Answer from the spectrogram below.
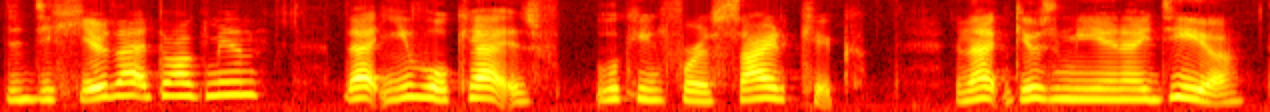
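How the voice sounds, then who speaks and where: A woman's voice: fairly high pitch, moderate pace, no room sound, close to an everyday voice. A woman voicing a bossy male police chief who gives commanding, scheming orders in a read-aloud storybook.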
